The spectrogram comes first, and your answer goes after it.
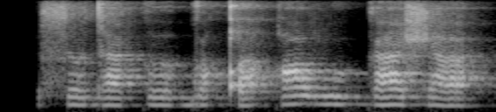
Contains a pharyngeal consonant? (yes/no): no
